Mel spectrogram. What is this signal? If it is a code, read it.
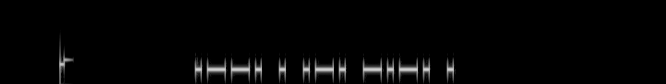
Morse code, heard as a keyed tone, about 20 wpm, 700 Hz. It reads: PERCE
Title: Build A Word - 5 Letters At A Time - 10-Letter Words - 20wpm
